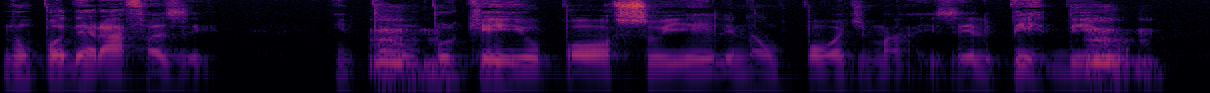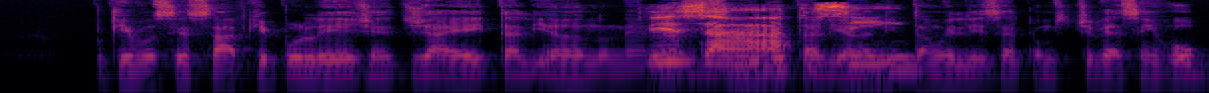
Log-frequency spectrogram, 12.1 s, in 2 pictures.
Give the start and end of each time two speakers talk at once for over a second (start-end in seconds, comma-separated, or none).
9.2-10.7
